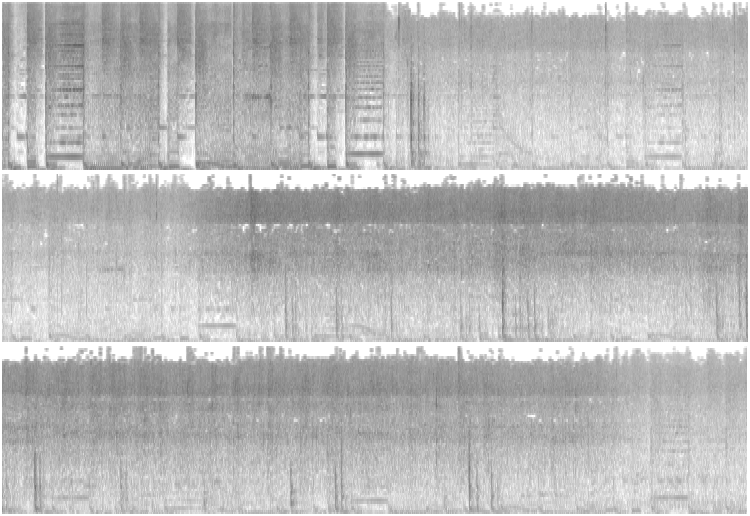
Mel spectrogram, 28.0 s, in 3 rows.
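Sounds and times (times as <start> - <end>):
food sizzling in frying pan: 2.6 - 27.8.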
